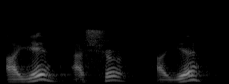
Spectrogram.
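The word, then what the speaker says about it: Ehyeh Asher Ehyeh: And in the Hebrew, that is pronounced Ayeh, Asher, Ayeh.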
